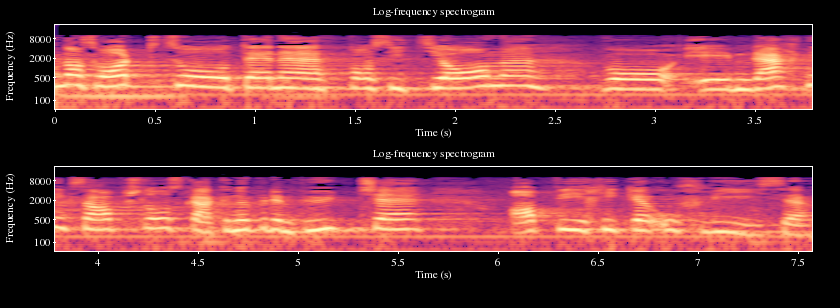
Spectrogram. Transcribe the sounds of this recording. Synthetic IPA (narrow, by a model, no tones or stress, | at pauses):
nɔsʋɔrtt͡sʊd̥ɛnəpɔsit͡sjoːnə | voɪmɾæχnɪksɑpʃlʊsɡ̥æɡ̥ənøbəɾɛmbyt͡ʃe | ʔɑb̥viːχiɡ̥əʔufviːsə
